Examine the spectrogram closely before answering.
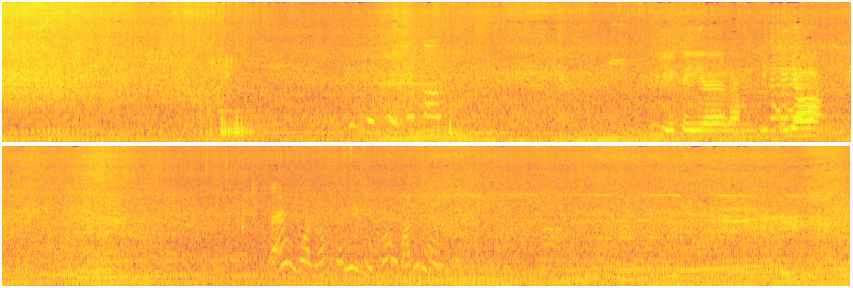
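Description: Batter sizzles softly in a hot pan.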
